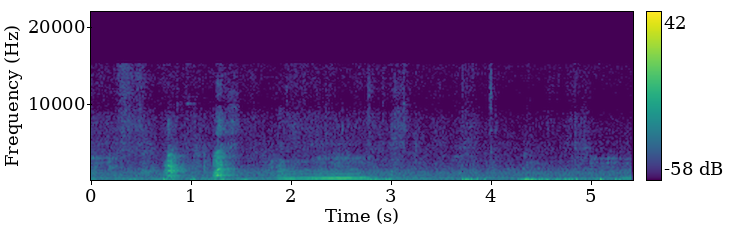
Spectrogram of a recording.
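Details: Two Schnauzers, a six-year-old miniature and a five-month-old giant, wrestling playfully in a garden; brief harmonic whine-growl near the middle, with short sharp yips and scuffling bursts before and after.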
